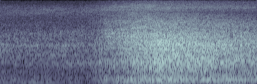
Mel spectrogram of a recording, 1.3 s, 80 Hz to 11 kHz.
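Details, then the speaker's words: 1997 Toyota Kijang carbureted after tune-up (previously heavy pull, short breath, hesitation in third gear): idle then quick throttle blip with AC on, revs climb cleanly and hold without hesitation; engine sounds healthy. "kita coba hidupkan AC terus kita coba gas"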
